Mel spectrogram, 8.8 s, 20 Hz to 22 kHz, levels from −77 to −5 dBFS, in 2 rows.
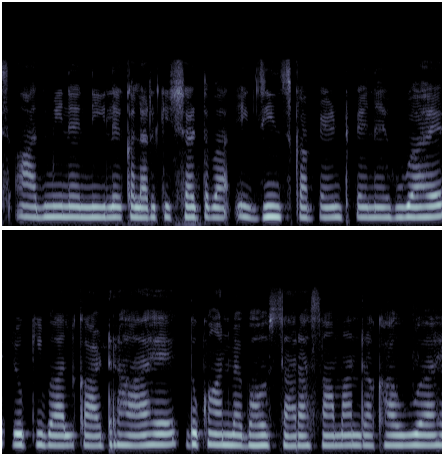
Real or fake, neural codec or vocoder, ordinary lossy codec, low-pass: real; none; none; none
